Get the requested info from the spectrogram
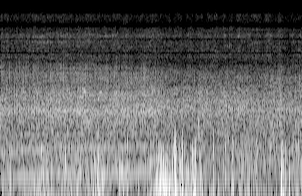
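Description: Steady rushing noise of a bicycle rolling on wet asphalt, with wind on the microphone and a low rumble. A few soft low knocks come about three to four and a half seconds in.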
